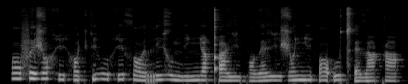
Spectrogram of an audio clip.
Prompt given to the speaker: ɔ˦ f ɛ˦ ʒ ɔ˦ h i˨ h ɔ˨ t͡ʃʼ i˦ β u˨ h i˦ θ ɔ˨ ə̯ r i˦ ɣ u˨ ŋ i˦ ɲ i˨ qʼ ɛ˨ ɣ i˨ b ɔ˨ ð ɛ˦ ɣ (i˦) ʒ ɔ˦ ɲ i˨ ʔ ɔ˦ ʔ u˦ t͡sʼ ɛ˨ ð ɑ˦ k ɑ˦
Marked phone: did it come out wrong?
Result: yes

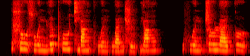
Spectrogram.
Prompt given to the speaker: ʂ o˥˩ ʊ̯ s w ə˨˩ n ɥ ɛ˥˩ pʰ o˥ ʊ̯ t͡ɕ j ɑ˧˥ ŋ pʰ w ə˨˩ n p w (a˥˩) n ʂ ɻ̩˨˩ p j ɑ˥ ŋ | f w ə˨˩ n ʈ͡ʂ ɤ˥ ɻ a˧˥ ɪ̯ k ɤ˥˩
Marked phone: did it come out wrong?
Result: yes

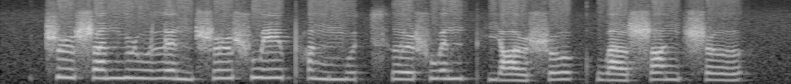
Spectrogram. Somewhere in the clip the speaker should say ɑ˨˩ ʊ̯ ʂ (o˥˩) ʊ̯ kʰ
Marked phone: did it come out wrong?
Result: yes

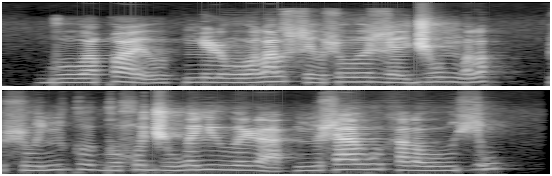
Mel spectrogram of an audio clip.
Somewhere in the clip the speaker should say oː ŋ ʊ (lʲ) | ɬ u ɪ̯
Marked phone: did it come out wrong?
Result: yes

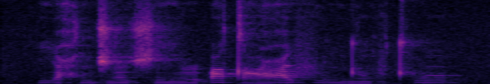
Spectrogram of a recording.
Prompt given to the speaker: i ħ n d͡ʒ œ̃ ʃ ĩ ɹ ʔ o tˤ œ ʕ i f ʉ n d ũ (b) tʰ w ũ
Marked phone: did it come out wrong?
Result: yes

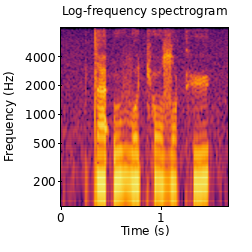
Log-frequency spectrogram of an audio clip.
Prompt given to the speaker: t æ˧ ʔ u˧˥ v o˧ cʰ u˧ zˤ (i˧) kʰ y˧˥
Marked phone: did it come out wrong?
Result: yes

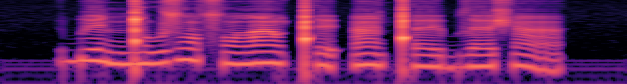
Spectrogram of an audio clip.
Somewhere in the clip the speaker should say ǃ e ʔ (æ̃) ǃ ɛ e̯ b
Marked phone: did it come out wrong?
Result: no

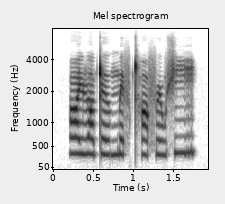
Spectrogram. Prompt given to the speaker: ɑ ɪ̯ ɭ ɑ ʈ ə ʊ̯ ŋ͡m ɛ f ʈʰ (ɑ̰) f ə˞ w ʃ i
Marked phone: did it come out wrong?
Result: yes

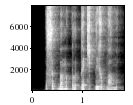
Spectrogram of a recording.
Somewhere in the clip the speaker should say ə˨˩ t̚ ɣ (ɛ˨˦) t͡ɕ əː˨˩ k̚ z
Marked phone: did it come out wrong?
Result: no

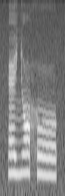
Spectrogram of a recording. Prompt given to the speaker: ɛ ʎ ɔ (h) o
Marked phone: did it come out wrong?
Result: no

